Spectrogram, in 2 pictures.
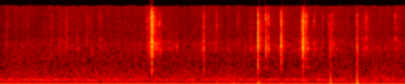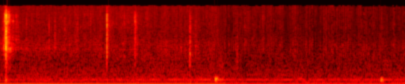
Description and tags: gun reload-A
A gun-reloading sound.
gun, cock, reload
